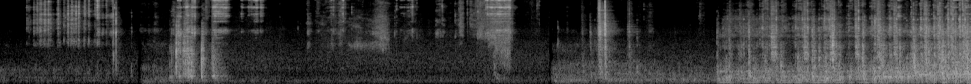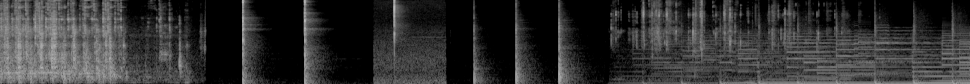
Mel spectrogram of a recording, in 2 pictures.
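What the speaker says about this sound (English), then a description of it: "This pattern tends to bunch, so I have to sew it a different way." A sewing machine stitches a strap pattern in a Detroit strap workshop, running in a sustained whir for several seconds, then a series of sharp snips and clacks and a rhythmic mechanical pattern near the end.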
